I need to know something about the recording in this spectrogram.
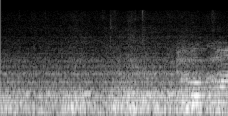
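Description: Steady low rumble of a passenger train running, heard from inside the carriage.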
